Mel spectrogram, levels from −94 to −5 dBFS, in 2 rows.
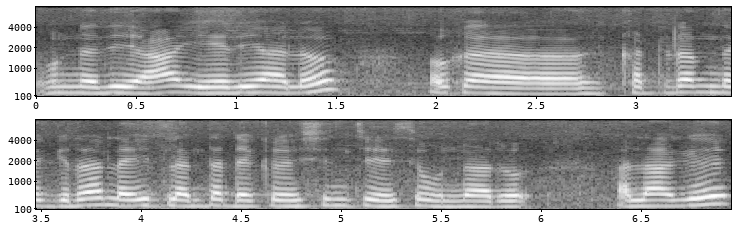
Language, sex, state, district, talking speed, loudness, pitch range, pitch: Telugu, female, Andhra Pradesh, Annamaya, 95 wpm, -13 LUFS, 185-205 Hz, 195 Hz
